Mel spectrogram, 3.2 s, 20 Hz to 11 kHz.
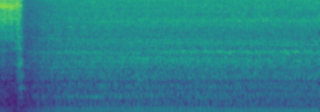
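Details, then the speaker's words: Skoda Superb VR6 six-cylinder petrol, cold start idle with fluctuating rpm, misfire faults and gear-shift jerk: steady hiss with slightly uneven pulse as air is drawn in at the PCV valve, vacuum leak causing rough idle; intake manifold to be removed. "आप देख सकते हैं इतना heavy तरीके से इसका जो PCB wall है जैसे इधर भी बताता हूं आपको यहां पे इसका पीसीबी वॉल है यहां से हवा ये अंदर खींच रहा है।"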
